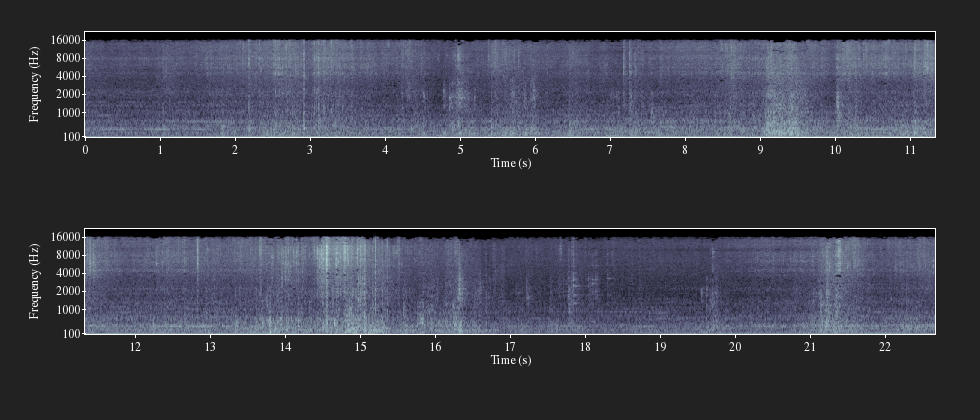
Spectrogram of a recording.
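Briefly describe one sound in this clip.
An excavator engine rumbles steadily close by.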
